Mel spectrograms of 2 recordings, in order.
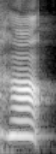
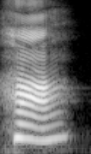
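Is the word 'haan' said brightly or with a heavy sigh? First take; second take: brightly; heavy sigh. First: It is said brightly, without any sigh. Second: It is drawn out on a long, heavy sigh. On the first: The person is truly fine. The speaker calls it right. "जब ठीक होते हैं तो कहते हैं" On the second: The person is not really fine. The speaker calls it wrong. "लंबा श्वास उठाकर कहते हैं"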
